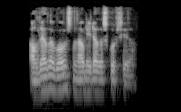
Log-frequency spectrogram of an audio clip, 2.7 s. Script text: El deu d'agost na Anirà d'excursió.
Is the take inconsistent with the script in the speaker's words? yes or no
no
